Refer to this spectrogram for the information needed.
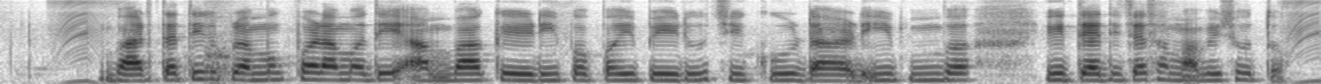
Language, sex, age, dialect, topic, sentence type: Marathi, female, 18-24, Varhadi, agriculture, statement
